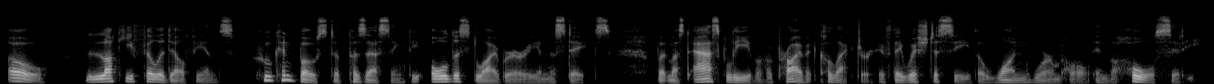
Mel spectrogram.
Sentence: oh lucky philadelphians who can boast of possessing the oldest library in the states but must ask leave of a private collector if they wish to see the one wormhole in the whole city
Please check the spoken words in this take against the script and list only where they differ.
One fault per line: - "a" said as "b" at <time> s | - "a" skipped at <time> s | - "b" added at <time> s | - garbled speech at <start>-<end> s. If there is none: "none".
none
